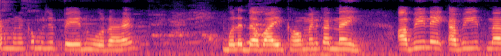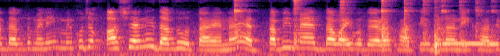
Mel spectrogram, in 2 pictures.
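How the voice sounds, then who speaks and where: A young woman chatting casually on a home vlog, confiding and repeating herself, now and then cooing sing-song at a baby. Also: high voice. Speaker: vlogger. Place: at home indoors. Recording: noisy home phone recording.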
